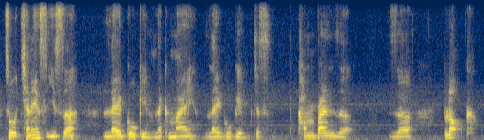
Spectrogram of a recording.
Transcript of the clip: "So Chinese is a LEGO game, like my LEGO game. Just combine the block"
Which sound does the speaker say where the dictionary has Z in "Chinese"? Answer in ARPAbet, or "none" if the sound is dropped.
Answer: S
